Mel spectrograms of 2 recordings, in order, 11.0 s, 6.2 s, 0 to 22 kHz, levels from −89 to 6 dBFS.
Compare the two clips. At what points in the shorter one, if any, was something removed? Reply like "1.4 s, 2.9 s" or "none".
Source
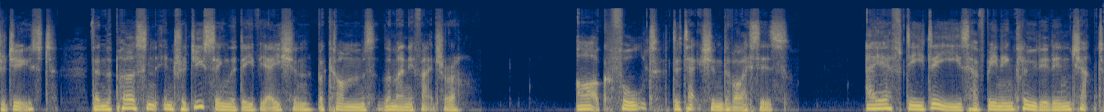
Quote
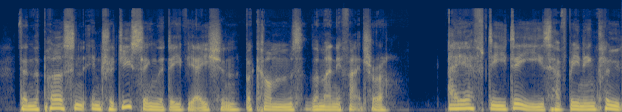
4.4 s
